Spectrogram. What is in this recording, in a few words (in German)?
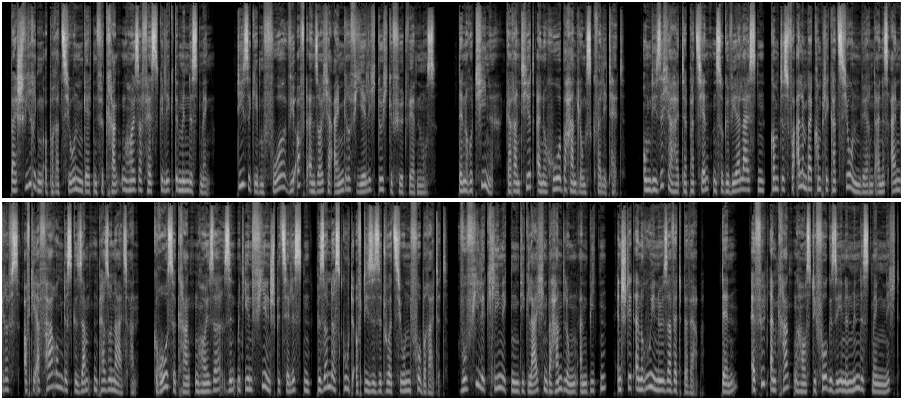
Erklaerfilm medizin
